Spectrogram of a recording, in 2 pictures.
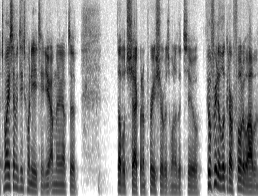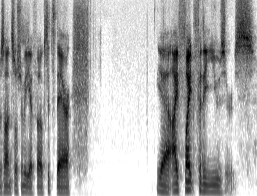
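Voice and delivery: normal talking voice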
